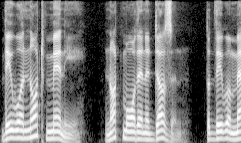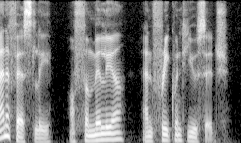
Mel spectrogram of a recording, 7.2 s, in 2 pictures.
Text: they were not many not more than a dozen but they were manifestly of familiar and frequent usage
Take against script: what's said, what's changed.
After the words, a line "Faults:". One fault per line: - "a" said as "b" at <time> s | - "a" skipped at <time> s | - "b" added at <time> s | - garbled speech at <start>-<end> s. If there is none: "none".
they were not many not more than a dozen but they were manifestly of familiar and frequent usage
Faults:
none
